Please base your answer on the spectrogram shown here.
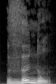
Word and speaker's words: venons: Nous venons, okay, O-N-S, classical ending for nous, okay, final S not pronounced, so O-N, on, venons, venons, nous venons,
